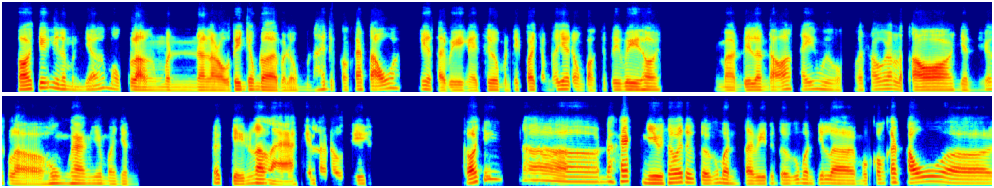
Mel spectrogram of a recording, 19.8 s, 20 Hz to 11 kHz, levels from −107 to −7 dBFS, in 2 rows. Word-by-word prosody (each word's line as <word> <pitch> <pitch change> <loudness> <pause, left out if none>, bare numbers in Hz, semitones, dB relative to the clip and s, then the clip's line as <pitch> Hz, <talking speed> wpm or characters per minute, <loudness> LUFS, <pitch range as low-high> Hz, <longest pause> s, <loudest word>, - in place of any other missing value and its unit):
Có 135 +2 +7
chứ, 185 - +3
như 185 -3 -3
là 140 - 0
mình 115 -4 -12
nhớ 145 +9 -4
một 135 -6 -6
lần 105 -3 +4
mình 105 -1 -7
là 105 0 +3
lần 105 0 +3
đầu 100 0 +1
tiên 125 -1 +3
trong 125 -1 -2
đời 105 -3 +5
mình - - -7
luôn. 105 +1 -7
Mình 105 - -21
thấy 125 +4 -5
được 140 - -13
con 115 - -8
cá 125 - +1
sấu 140 +7 +3
á, 175 - -9 0.2
ý 140 - -2
là - - +1
tại 95 - 0
vì 100 -1 0
ngày 95 -1 -3
xưa 115 -1 +1
mình 100 - -11
chỉ 120 - -7
coi 115 - +3
trong 110 - -13
thế 120 - -5
giới 140 0 +4
động 115 -3 -6
vật 100 -2 -3
trên - - -18
ti 115 - -3
vi 120 -1 +3
thôi, 115 -1 +1 0.6
mà 100 -1 -2
đi 110 +3 -2
lên 110 0 0
đó 145 - +1
thấy 125 +2 -2
nguyên 135 -5 -7
một 115 - -10
con - - -11
cá - - -45
xấu 130 +3 -3
rất 150 - 0
là 115 - -3
to, 115 +1 +7
nhìn 105 -1 -6
rất 125 +6 -11
là 115 0 +1
hung 125 -1 -4
hăng, 125 -2 +4
nhưng 120 -1 -7
mà 110 - -6
nhìn, 105 -2 -10 0.7
ơ, - - -2
chuyện 110 -2 +1
nó 140 +3 +6
lạ 95 0 +3
cái - - -4
lần 115 - -4
đầu 105 0 -6
tiên. 125 - 0 1.0
Có - - +6
chứ, - - -5 0.3
nó 125 - 0
nó 180 +1 -4
khác 200 0 +8
nhiều 130 -3 +3
so 155 - +3
với 165 +1 +5
tưởng 160 -2 0
tượng 125 0 -1
của 145 - -8
mình, 140 -3 0
tại 115 - +2
vì 120 +1 -1
tưởng 130 - -13
tượng 120 0 -5
của 135 - -6
mình 135 -3 -3
chỉ 135 - -2
là 120 -3 +2
một 115 0 -9
con 140 +3 -4
cá 165 - +3
sấu, 180 +4 +3
ờ, 135 -2 +2
120 Hz, 290 wpm, -25 LUFS, 110-135 Hz, 1.0 s, khác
